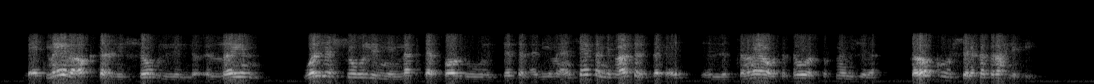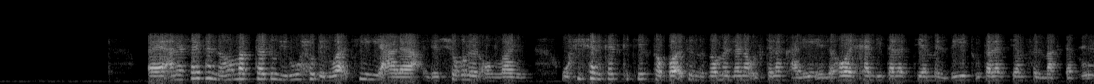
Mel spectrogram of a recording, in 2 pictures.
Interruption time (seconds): none

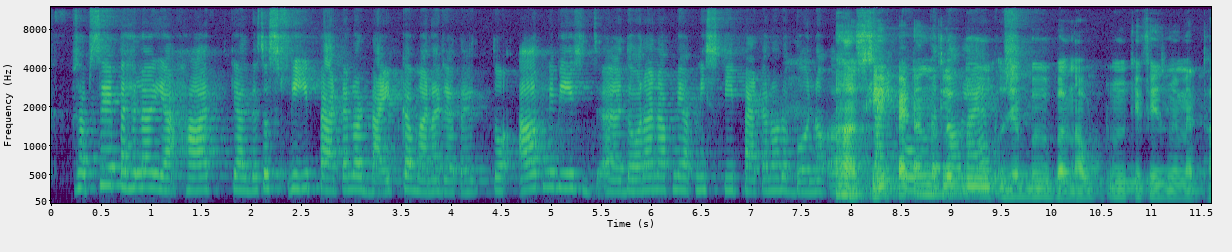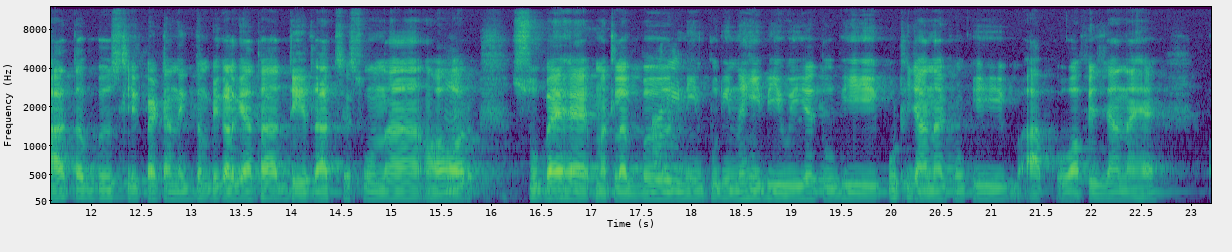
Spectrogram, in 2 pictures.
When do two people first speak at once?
7.8 s

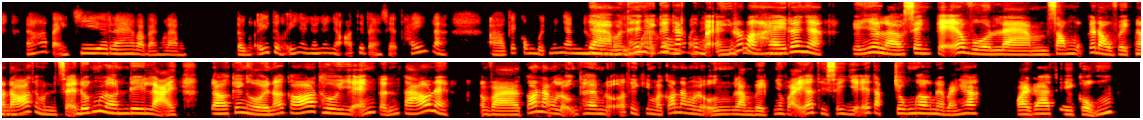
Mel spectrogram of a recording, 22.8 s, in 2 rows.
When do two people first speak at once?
5.9 s

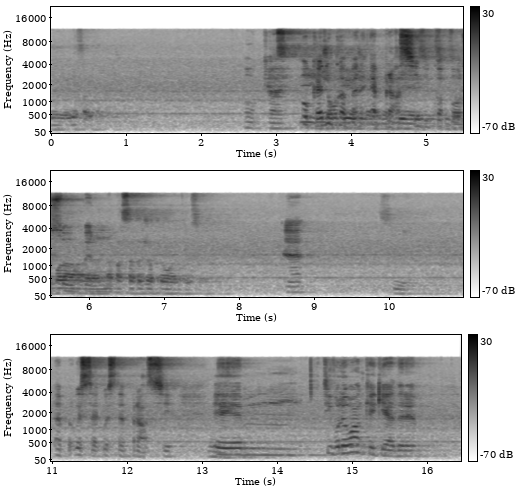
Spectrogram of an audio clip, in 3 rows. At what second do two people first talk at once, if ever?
3.0 s

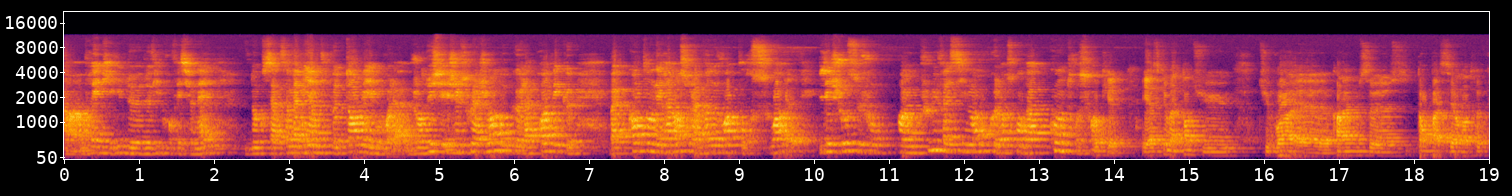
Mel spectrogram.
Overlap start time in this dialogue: none

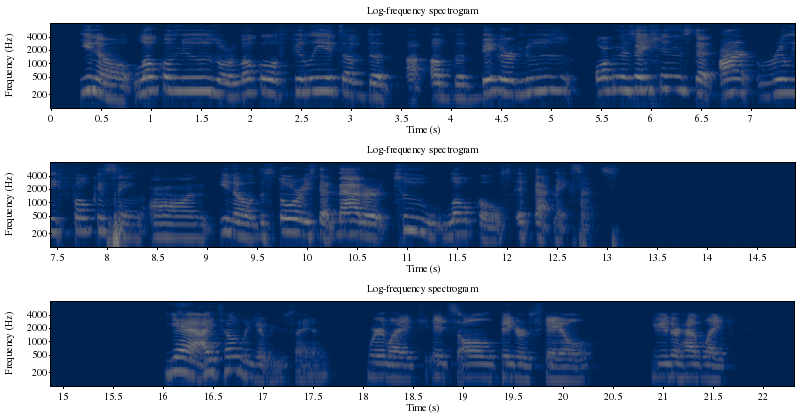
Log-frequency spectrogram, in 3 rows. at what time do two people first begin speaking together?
none

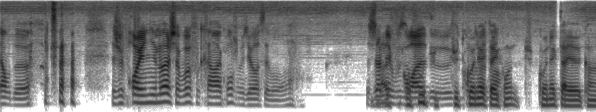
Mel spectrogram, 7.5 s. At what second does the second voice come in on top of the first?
4.6 s

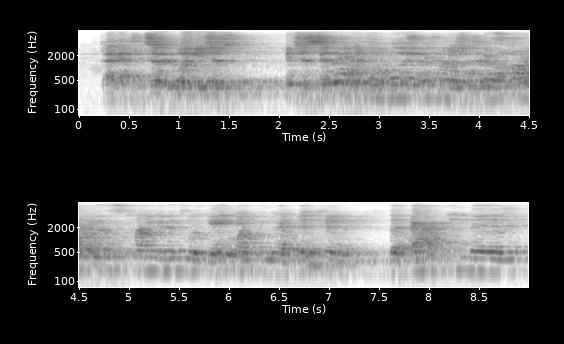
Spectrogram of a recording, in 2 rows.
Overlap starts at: 2.4 s

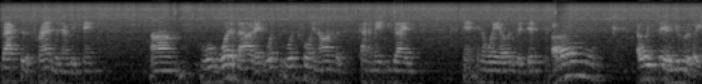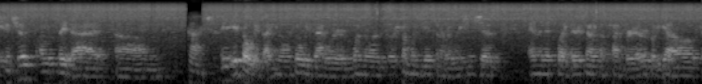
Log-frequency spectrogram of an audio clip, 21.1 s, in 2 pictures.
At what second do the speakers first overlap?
none

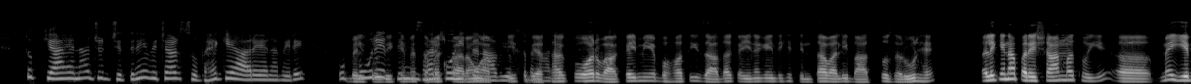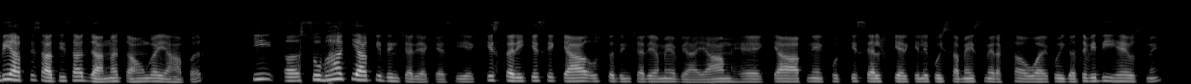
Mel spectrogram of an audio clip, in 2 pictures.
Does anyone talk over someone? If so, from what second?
3.5 s

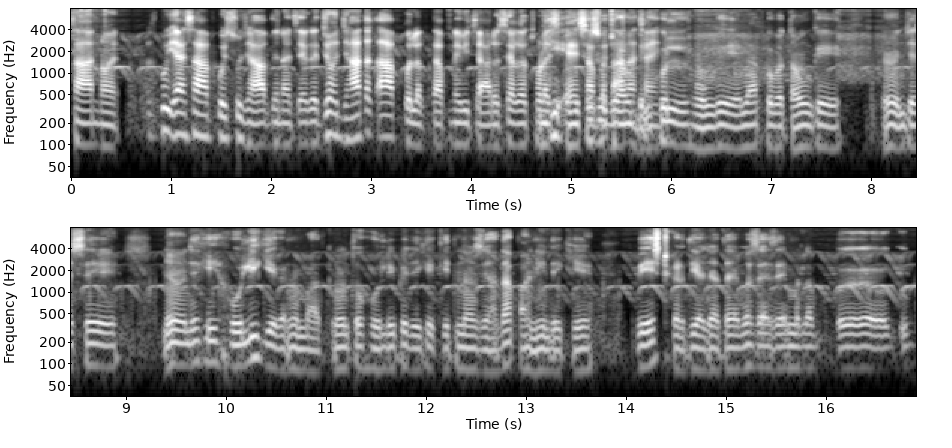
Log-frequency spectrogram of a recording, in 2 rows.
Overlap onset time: 4.7 s

